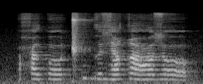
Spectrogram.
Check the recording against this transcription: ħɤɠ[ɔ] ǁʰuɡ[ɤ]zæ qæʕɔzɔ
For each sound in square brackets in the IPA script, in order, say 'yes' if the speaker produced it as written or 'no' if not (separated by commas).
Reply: yes, yes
